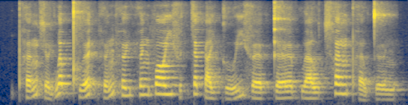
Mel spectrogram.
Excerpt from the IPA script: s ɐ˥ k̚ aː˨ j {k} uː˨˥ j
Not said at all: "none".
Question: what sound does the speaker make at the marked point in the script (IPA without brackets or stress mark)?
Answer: k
